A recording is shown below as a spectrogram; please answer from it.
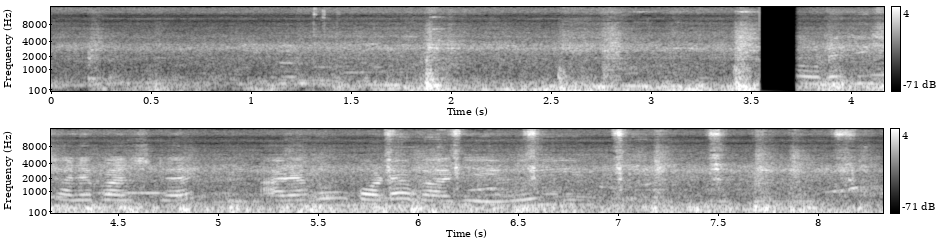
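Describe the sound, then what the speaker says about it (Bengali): Passenger train on a journey to Puri easing to a halt at a railway station, with steady rumbling rail noise and wheel clatter throughout, a brief cutout midway, and people talking over it. "স্টেশন এখানে ট্রেন দাঁড়াবে"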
